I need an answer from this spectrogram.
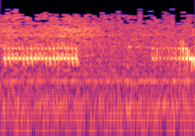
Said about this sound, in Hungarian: Hú, ez az én telefon. Fogyóeszköz a mobil.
